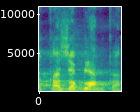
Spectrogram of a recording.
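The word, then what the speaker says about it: Casablanca: Hasan dua di Kota Kasablanka Hai ibukota Maroko tempat saya kuliah nama negaranya Maroko ibukotanya tulisannya casablangca cara bacanya Kadzab langka Kaza artinya rumah Blanca artinya putih Kasablanka rumah warna putih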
